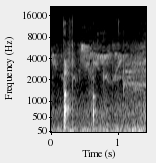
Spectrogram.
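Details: Vocal tic from a person with Tourette syndrome, recorded while telling their story about living with the condition.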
